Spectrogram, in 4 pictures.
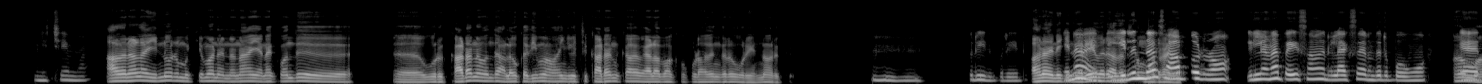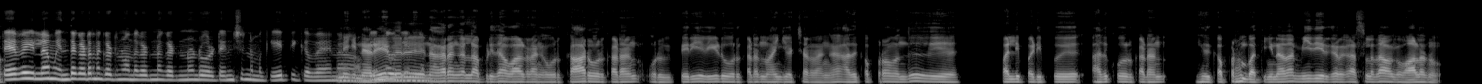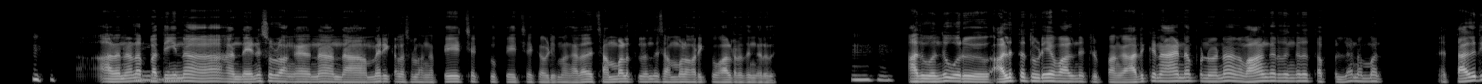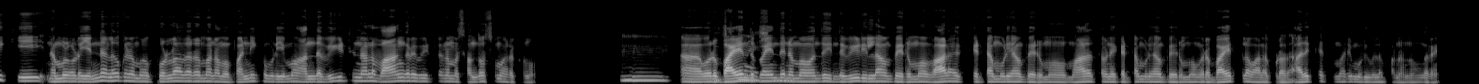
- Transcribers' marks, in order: in English: "ரிலாக்ஸா"; in English: "டென்ஷன்"; chuckle; in English: "பே செக் டூ பே செக்"
- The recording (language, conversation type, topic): Tamil, podcast, வறுமையைப் போல அல்லாமல் குறைவான உடைமைகளுடன் மகிழ்ச்சியாக வாழ்வது எப்படி?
